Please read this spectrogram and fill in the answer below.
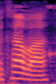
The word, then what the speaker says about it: Kaaba: Yeah, the Kaaba.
